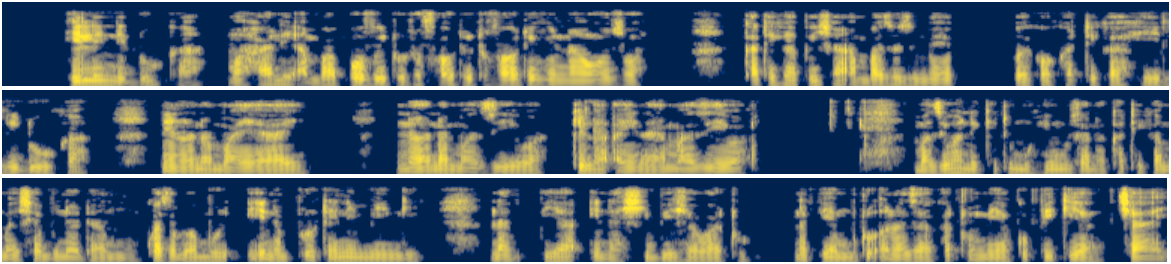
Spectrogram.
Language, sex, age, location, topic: Swahili, male, 18-24, Kisumu, finance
